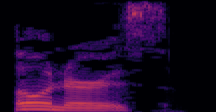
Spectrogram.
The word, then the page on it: owners: British English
